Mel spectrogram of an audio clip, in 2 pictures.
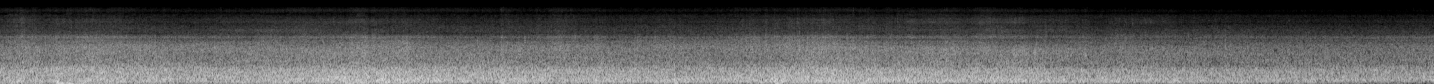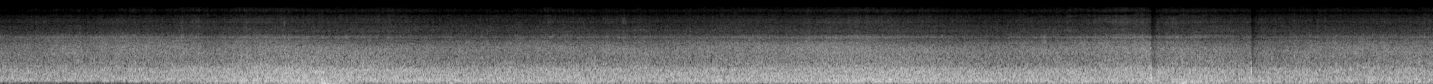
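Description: Whitewater river rapids rushing: a loud, steady wash of water noise that swells and eases slightly every few seconds.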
